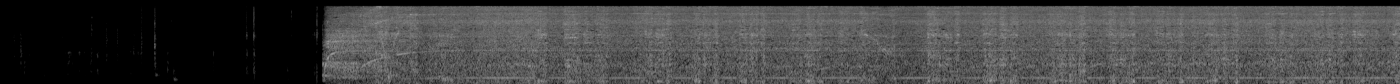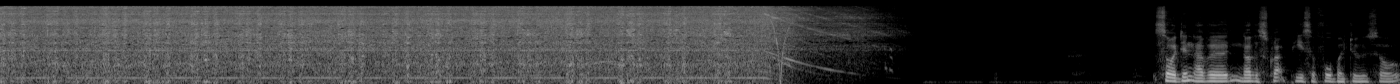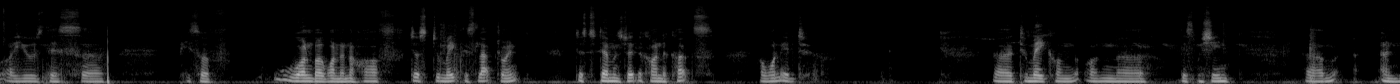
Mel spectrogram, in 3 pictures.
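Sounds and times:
mitre saw whining: 0:03.2 - 0:23.2
saw blade cutting timber: 0:03.2 - 0:23.2.

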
